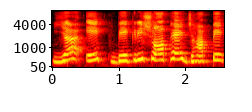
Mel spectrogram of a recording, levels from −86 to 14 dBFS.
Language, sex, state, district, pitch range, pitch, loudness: Hindi, female, Bihar, Darbhanga, 260-320 Hz, 285 Hz, -15 LUFS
